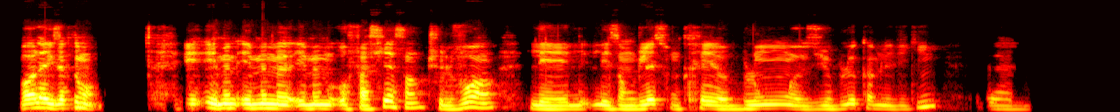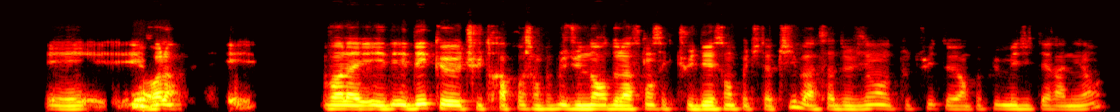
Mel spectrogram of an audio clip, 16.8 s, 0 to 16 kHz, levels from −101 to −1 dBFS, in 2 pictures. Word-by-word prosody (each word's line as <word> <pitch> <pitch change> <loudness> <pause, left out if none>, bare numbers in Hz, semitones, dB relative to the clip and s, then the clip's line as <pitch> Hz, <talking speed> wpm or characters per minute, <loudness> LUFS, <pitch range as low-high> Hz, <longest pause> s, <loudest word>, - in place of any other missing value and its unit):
Voilà, 145 +3 +9
exactement, 135 -1 +3 0.6
et 140 +1 +2
et - - +10
même 140 +1 +7
et 140 - +6
même, 140 0 +7
heu, 125 - +4
et - - +4
même 125 +1 +5
au 130 - -2
faciès 115 +11 +1
hein? 155 +1 -2
Tu 125 - -8
le 110 - -3
vois 160 +9 +2
hein? 150 0 -2 0.3
Les 110 -2 0
les 115 +1 -3
Anglais 110 +5 +3
sont 140 -4 -10
très, 125 +2 -2
heu, 110 -2 +1
blonds 125 +4 -2
aux 115 - -4
yeux 110 +1 -8
bleus 130 +6 -5
comme 130 -3 -11
les 115 -2 -8
Vikings, 110 - -10 0.4
et 110 - -14 1.3
et 110 +1 -10 0.2
et - - +3
voilà - - -1 0.3
et - - -15 0.5
voilà 120 -1 +2
et 115 0 -2
dès 125 +1 -1
dès 135 +4 +2
que 125 -4 +1
tu 115 -1 -10
te 110 - -20
rapproches 120 +1 -10
un 115 - -8
peu 110 - -11
plus 120 +1 -6
du 115 0 -3
nord 115 0 0
de 120 - -4
la 115 -1 0
France 120 +2 -11
et 115 - -17
que - - -32
tu 115 - -10
descends 115 +1 -4
petit 110 -2 -20
à - - -14
petit 175 - -15
bah 115 -8 -9
ça 110 0 -15
devient 110 +3 -11
tout 115 - -30
de 110 - -36
suite 130 +1 -26
un 110 -1 -15
peu 110 - -28
plus 115 +2 -22
méditerranéen, 110 - -13
120 Hz, 245 wpm, -20 LUFS, 110-130 Hz, 1.3 s, et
